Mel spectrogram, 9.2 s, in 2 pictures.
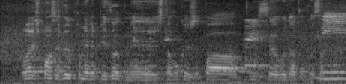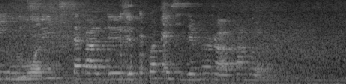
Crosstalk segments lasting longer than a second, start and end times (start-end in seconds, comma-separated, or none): none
